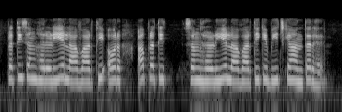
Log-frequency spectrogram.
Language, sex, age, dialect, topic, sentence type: Hindi, female, 25-30, Hindustani Malvi Khadi Boli, banking, question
